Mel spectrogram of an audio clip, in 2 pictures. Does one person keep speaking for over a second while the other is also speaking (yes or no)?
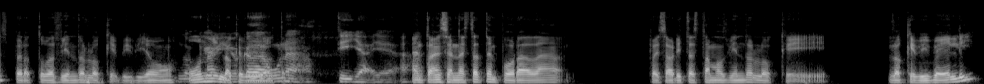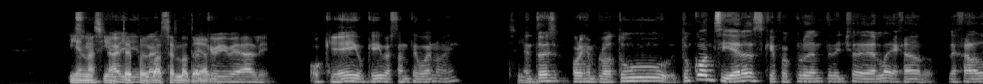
yes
